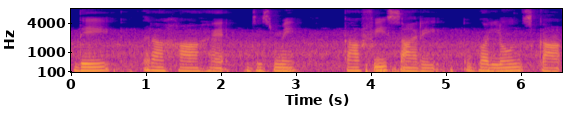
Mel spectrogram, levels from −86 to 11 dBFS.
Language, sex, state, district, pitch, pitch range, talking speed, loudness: Hindi, female, Madhya Pradesh, Umaria, 155 Hz, 145-160 Hz, 75 wpm, -17 LUFS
